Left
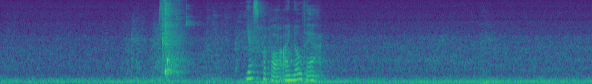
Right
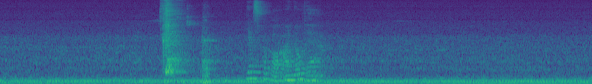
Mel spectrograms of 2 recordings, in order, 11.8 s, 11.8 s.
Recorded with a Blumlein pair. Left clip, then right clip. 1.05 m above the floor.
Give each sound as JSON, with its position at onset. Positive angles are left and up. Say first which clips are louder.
{"t": 3.2, "sound": "a splash", "louder": "left 3 dB", "azimuth_deg": 35, "distance_m": 2.5}
{"t": 4.9, "sound": "a woman speaking", "louder": "left 8 dB", "azimuth_deg": 60, "distance_m": 0.8}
